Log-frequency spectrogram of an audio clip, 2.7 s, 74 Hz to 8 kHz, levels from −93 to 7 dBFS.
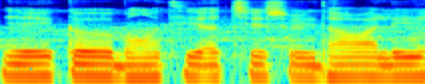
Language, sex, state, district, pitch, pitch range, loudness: Hindi, male, Chhattisgarh, Jashpur, 110 Hz, 110-115 Hz, -14 LUFS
